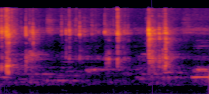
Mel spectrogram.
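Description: Eggshells being cracked and pulled apart by hand: scattered light clicks and crackles, with a few sharper clicks about one and a half seconds in.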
